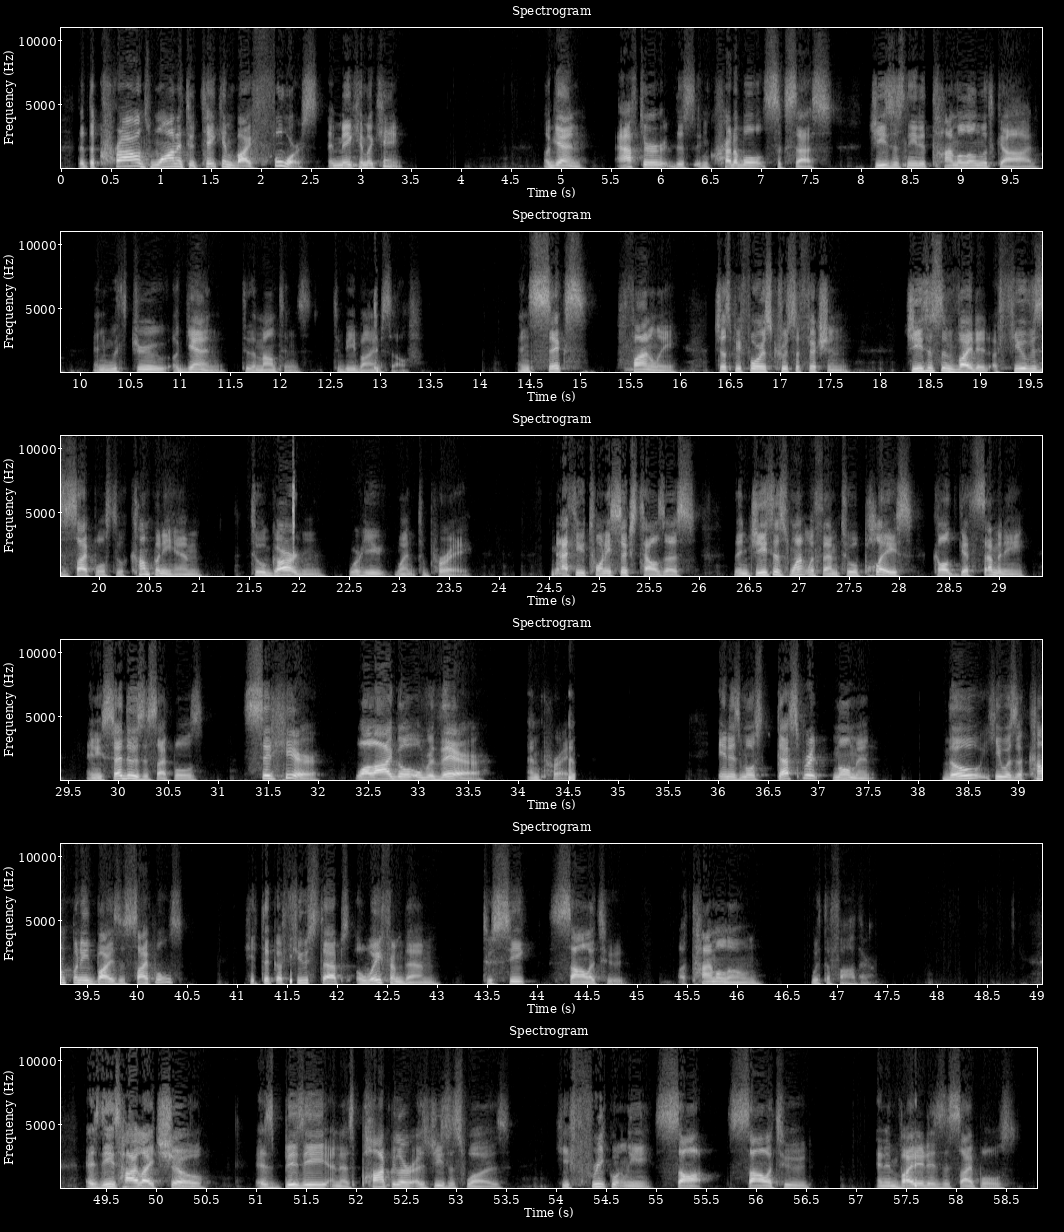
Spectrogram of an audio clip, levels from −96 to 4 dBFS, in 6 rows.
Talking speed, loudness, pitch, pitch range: 140 wpm, -21 LUFS, 140 Hz, 115-175 Hz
